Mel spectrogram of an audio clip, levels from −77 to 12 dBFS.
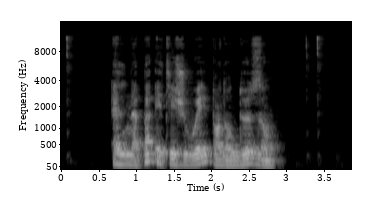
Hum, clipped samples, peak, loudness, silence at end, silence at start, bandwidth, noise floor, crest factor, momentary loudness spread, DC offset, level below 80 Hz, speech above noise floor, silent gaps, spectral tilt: none; under 0.1%; -8 dBFS; -25 LUFS; 0.4 s; 0.05 s; 11.5 kHz; -73 dBFS; 18 dB; 19 LU; under 0.1%; -44 dBFS; 49 dB; none; -6 dB/octave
